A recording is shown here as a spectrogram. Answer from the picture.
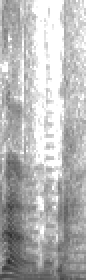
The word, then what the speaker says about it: Saitama: From our good friend Sayatama. I think I added a syllable in there. Anyway, cool. – Sayatama. With you, with the boy of the kelp to get the hair and you say Saitama.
